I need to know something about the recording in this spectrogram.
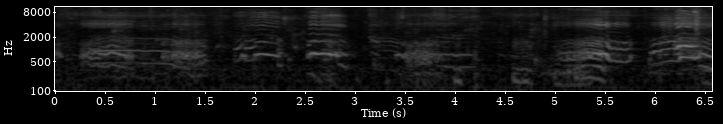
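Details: Twenty-eight-day-old Weimaraner puppies napping in a pile after breakfast; repeated whiny squeals and whimpers, roughly one burst per second, with bent, quavering high tones between soft shuffling.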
